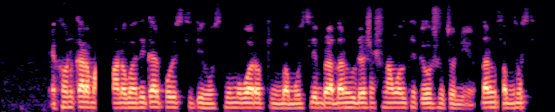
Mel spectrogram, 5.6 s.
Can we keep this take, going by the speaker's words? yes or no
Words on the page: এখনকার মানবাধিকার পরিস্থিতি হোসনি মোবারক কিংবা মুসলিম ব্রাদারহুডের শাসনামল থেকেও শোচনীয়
no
